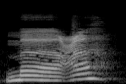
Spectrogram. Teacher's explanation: Alif zaidah tak perlu baca ma'ah. A'i'u daripada kerongkong bukan daripada hidung. Ma'ah. Matikan dengan huruf ha.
